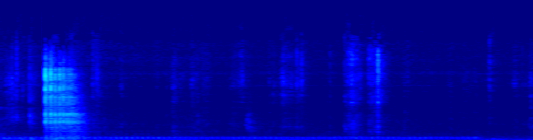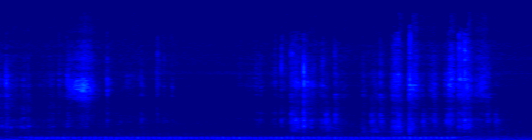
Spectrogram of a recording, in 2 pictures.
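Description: Scissors snip through craft material for a handmade journal dangle with pearls, a few sharp close cuts near the start, then steady low background hum with light handling clicks.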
